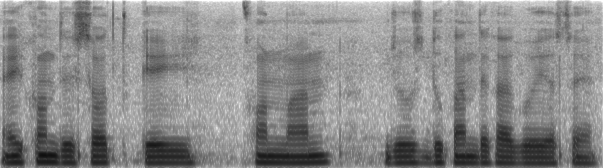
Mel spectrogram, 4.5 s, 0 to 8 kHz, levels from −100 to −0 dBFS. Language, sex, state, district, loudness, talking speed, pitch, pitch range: Assamese, male, Assam, Sonitpur, -16 LUFS, 105 wpm, 105 Hz, 105-110 Hz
